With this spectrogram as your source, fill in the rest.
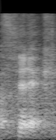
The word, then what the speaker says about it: Fiddich: most people uh pronounce uh in Scotland we pronounce it more of a fidic fic okay but fidic everyone's going to understand exactly what you're saying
